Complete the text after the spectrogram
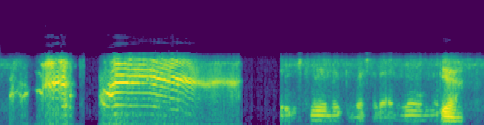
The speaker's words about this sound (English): That was the little cat that was right here.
